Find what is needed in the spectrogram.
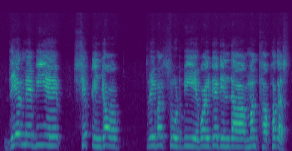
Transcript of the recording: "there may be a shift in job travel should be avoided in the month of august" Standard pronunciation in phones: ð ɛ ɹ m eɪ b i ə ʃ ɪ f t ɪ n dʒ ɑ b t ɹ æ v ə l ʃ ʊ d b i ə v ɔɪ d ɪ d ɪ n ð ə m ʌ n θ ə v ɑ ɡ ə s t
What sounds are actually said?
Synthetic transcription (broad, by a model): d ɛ ɹ m eɪ b i ə s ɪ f t ɪ n dʒ ɑ b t ɹ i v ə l s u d b i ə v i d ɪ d ɪ n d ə m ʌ n t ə p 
